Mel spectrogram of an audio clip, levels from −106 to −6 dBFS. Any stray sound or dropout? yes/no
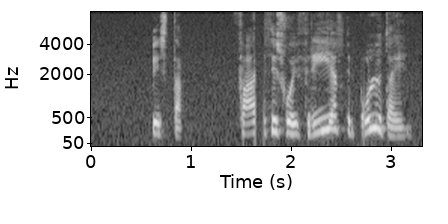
yes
